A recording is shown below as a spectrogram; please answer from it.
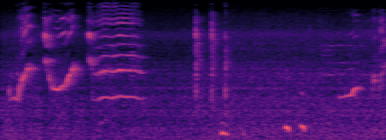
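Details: Violet male Indian ringneck parakeet, a one-year-old tail-less pet, indoors, giving looping whistled syllables and a steady held whistle, followed by sharp clicks and a soft rising whistle at the end.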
